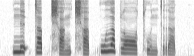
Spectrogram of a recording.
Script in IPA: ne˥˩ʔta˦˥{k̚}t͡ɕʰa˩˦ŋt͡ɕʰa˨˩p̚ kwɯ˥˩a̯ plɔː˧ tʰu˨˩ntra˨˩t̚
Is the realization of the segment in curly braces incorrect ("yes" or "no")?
yes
